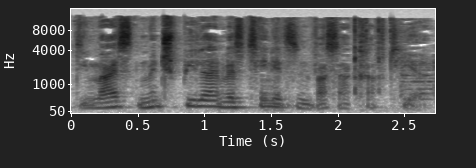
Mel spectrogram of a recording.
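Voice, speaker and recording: A man playing an earnest, intense son absorbed in a game, husky and creaky, in a German radio drama. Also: on the high side, quick pace, faint music behind. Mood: urgent, pleading.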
